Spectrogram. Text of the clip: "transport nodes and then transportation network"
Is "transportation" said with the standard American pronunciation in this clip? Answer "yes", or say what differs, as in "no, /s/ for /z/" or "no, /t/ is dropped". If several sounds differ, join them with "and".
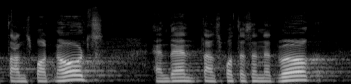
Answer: no, /s/ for /ʃ/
